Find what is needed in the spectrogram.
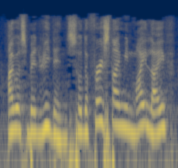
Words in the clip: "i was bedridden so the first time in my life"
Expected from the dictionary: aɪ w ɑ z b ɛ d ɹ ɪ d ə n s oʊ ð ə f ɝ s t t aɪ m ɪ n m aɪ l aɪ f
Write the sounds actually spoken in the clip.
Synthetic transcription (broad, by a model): aɪ w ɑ s b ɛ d ɹ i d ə n s oʊ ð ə f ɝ s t t aɪ m ɪ n m aɪ l aɪ f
